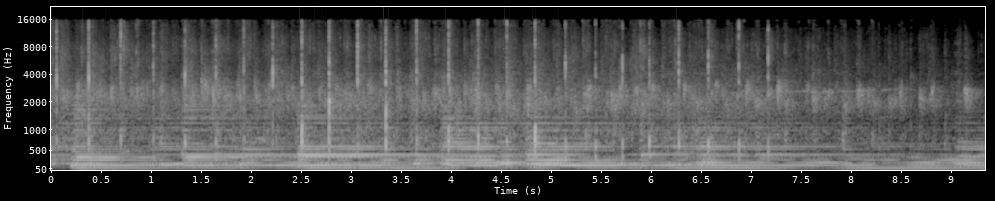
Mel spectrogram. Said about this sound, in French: On applaudit tout le monde! Woo-hoo-hoo-hoo!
